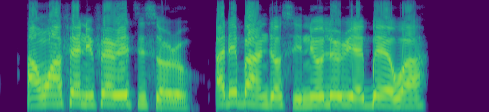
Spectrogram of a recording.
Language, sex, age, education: Yoruba, female, 15-29, tertiary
